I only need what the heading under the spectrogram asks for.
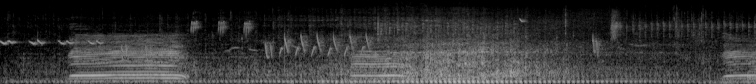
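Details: Tame village cattle running down a hill toward their pen: two drawn-out harmonic moos, one long and one cut short at the end, with chirping birds and a steady low rumble underneath.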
